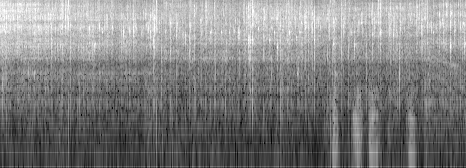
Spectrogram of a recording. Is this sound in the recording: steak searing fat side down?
yes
